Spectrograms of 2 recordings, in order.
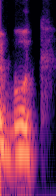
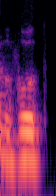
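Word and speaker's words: booth: বোথ pronounce, বুথ pronounce কেমনে করে, আমি ছোট থেকে আমাকে বলতো ATM বুথ, বুঝতাম ভূত, এটা হচ্ছে বুথ, বুথ নট ভূত। বয়ের উস্যুকার থ, বুথ।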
